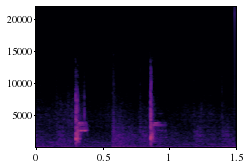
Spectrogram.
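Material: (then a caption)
Iron ore. Two lumps of freshly mined high-grade iron ore are banged together three times in the Mount Whaleback pit, giving short, bright metallic knocks over a steady low rumble. Their metal-like ring and heavy weight show their high iron content.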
